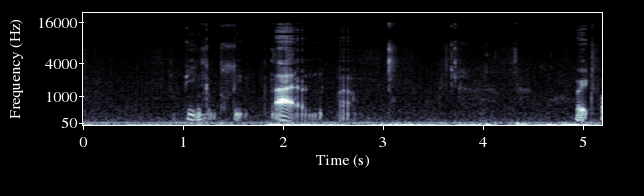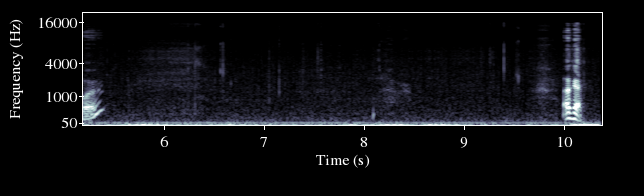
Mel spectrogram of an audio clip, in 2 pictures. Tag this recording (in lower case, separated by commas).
speech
